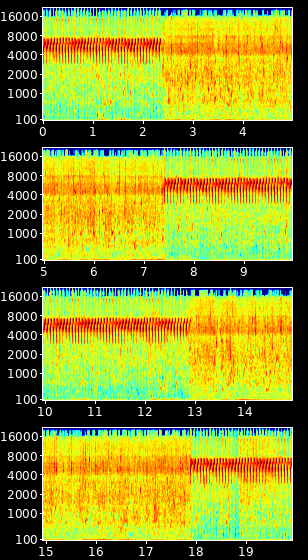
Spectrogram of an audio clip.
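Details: Golden grasshopper recorded as a tutor sound for songbirds: bursts of rapid, evenly pulsed, high buzzing trill lasting a few seconds, alternating with stretches of broad rushing, trickling noise like flowing water.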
